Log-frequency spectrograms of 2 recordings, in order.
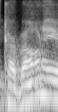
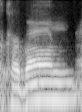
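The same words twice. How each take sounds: First: Carbone said with the final e sounded, car-BOH-nee; Italian-style pronunciation. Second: Carbone said with a silent e, car-BONE; anglicised pronunciation. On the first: Judge checking counsel's name, Carbone with sounded final e. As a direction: say Carbone in three syllables, ending in "ee". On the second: Judge offering the other reading, Carbone with silent e. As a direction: say Carbone in two syllables, rhyming with bone. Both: Shown as a demonstration. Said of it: "I don't wanna mispronounce your name".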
